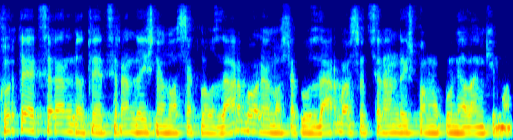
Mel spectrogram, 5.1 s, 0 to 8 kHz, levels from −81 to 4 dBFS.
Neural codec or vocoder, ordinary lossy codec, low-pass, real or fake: codec, 44.1 kHz, 7.8 kbps, Pupu-Codec; MP3, 48 kbps; 7.2 kHz; fake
